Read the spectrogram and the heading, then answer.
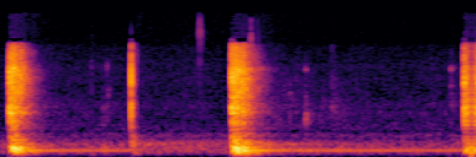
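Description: Someone pounds on a computer keyboard while trying to answer a quiz question: two heavy slams about a second and a half apart, each followed by a lighter, sharp click, over a steady low hum.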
